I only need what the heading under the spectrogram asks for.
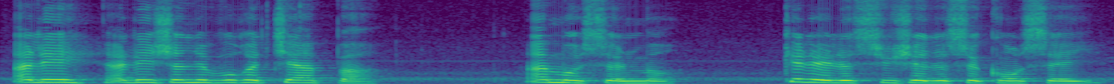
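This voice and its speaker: A woman's voice: a little high, flat delivery, moderate pace, a little mellow, close to an everyday voice. A woman voicing a brusque, furious medieval duke who barks curt orders at his men in an audiobook. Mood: scornful.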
